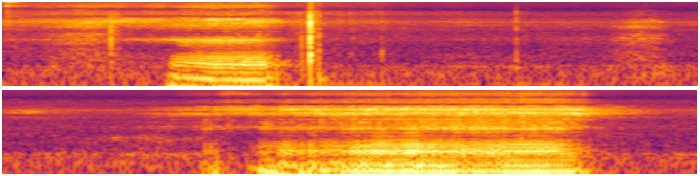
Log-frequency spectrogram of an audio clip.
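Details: Two long, low, rattling snores with quiet pauses between them from a sleeping dog; ordinary snoring.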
